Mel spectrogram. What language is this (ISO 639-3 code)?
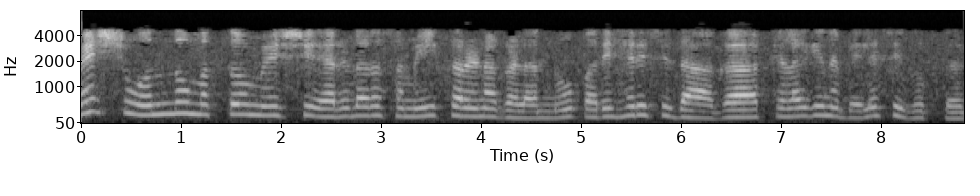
kan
